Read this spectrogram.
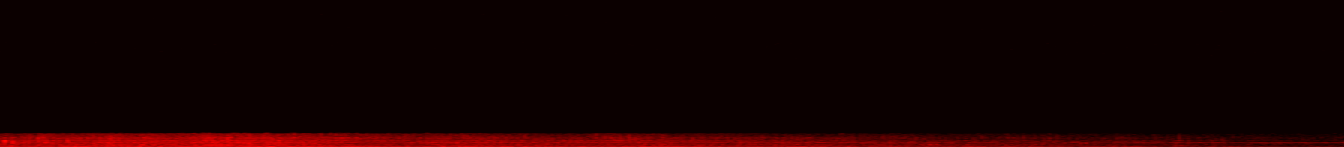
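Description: Water sloshes and laps around a float in a pool.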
